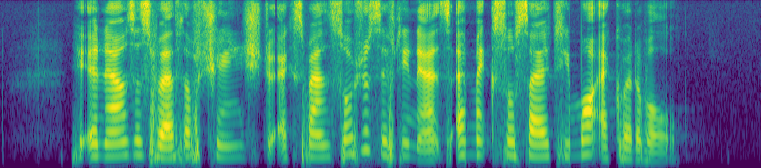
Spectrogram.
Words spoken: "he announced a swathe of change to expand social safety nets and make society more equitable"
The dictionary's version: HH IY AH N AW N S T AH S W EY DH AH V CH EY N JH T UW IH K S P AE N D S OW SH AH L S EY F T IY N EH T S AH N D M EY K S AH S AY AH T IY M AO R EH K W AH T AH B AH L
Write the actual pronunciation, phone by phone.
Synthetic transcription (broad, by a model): HH IY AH N AW N S AH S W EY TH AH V CH EY N JH T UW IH K S P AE N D S OW SH AH L S EY F T IY N EH T S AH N M EY K S AH S AY AH T IY M AO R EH K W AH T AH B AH L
